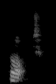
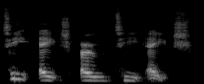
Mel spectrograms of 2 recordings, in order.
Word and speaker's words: Thoth: Now as we know we now have more of those days and this was because of th or thought or toth. Yeah. And it's it's t h o t h.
